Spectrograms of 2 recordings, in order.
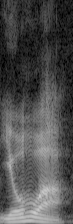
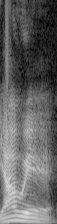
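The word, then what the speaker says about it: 야훼: 하나님의 이름이 무엇이냐 하면 여호와 뭐 여의도에 계신 목사님은 평생의 야외 야외 그 동네 야외 그랬는데 어 이상하다 생각하시면 안되구요 원래 제 발음이 그게 좀 더 정확합니다 이 야외 하나님 이렇게 바람 하던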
